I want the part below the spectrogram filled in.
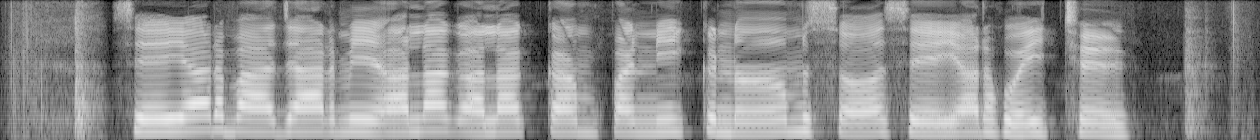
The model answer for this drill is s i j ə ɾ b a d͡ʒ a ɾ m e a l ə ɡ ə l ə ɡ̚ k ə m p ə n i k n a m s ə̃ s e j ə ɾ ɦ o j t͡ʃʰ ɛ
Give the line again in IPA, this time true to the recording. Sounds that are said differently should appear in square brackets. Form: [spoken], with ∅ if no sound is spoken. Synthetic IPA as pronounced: s [e] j ə ɾ b a d͡ʒ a ɾ m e [ə] l ə ɡ ə l ə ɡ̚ k ə m p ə n i k n a m s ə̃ s e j ə ɾ ɦ o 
